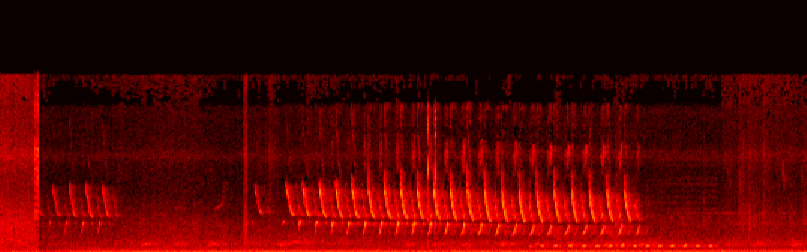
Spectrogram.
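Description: A songbird singing a fast series of repeated, evenly spaced notes, about seven a second: a short burst about half a second in, then a longer run of about four seconds. A low rumble of wind lies underneath.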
